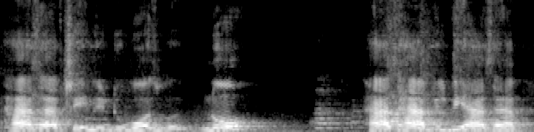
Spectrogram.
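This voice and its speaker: Slowly and steadily, at medium pitch, an Indian-accented woman walks students through English grammar on a live stream, going over rules and examples again and again. Her audio echoes in the room, with faint noise and clicking.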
